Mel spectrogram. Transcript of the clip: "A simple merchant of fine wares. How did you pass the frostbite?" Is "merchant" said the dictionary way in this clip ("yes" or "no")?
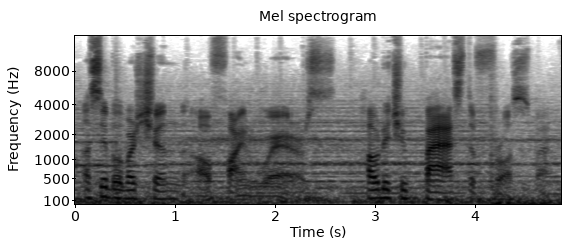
no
